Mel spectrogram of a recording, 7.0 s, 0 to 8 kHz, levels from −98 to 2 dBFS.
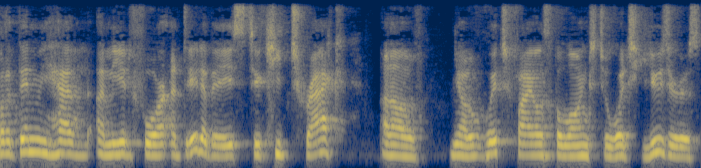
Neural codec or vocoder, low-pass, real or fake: codec, 24 kHz, 0.9 kbps, WavTokenizer, medium speech release version 2; 7.2 kHz; fake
